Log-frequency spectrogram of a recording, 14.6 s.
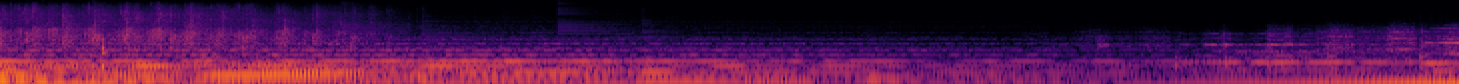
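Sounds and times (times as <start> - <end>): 
church crowd applauding in a large room: 0.0 - 4.8
sustained music: 0.0 - 14.5.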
